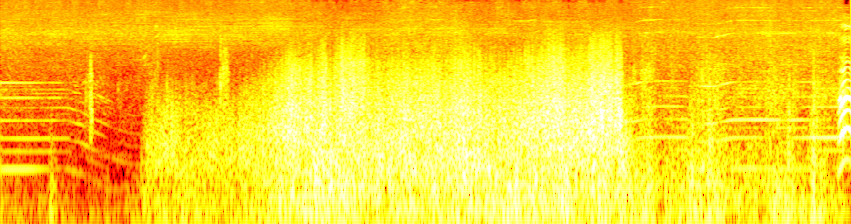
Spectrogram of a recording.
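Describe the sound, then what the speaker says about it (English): Gusting wind roars and buffets the microphone for several seconds, with a few faint tonal calls before and after the gust. "Whoa, getting windy out there."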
